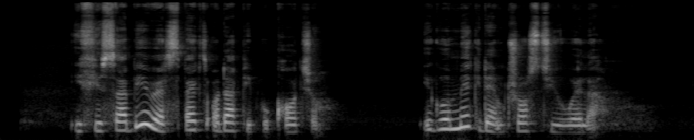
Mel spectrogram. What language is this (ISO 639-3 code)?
pcm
